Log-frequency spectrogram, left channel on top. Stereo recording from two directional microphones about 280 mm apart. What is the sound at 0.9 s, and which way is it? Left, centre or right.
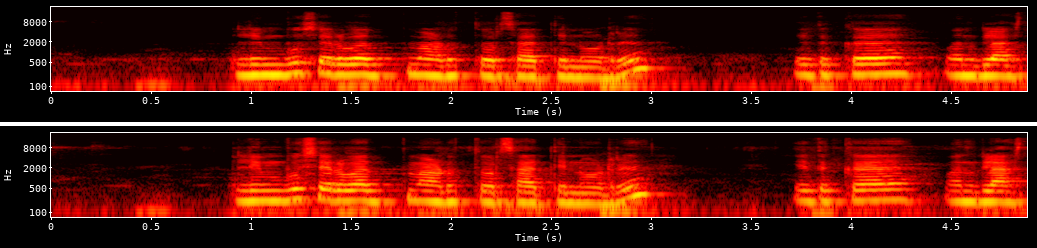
Speech, right.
